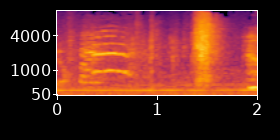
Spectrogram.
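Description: A toddler's short, high-pitched squeal that rises and falls in pitch, followed about a second later by a brief crisp rustle, the loudest moment, as a paper gift is handled.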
